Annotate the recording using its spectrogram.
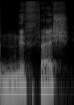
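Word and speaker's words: נפש: para o hebreu aqui aparece a palavra a pronúncia dela é nefes e ela significa alma vida criatura pessoa e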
